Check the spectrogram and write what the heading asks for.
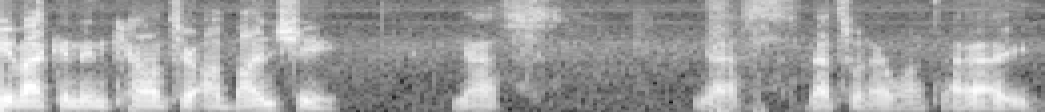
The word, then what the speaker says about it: banshee: there and see if I can encounter a banshee.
